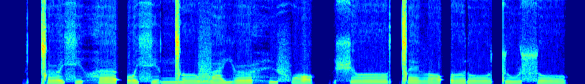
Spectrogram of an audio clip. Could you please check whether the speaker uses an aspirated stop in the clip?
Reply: no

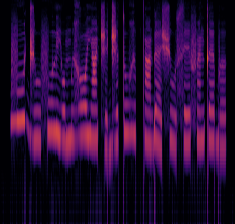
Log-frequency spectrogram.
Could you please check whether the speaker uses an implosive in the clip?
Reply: yes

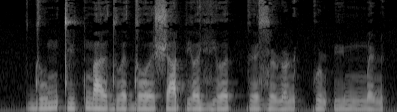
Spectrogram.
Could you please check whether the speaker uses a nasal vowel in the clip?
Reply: no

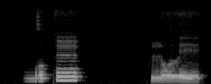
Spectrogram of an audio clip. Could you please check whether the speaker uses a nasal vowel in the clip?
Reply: yes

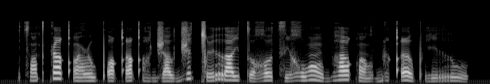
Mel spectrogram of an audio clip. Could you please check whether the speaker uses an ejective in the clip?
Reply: yes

